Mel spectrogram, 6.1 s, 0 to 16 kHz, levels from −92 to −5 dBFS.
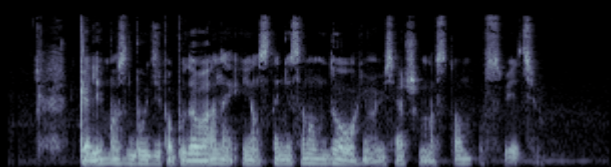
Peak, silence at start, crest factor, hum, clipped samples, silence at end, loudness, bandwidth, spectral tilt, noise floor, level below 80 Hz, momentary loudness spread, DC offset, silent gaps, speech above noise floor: -8 dBFS; 0.35 s; 26 dB; none; under 0.1%; 0.8 s; -33 LUFS; 11.5 kHz; -4.5 dB/octave; -69 dBFS; -54 dBFS; 9 LU; under 0.1%; none; 36 dB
